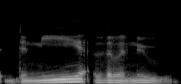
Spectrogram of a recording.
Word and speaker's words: Denis Villeneuve: From director Denis Villeneuve.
